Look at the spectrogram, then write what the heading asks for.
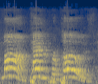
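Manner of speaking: high, loud, slowed joyful news; thrilled to tell her mother; bride-to-be calls her mom, mock squealing; excited announcement. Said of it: "she's like".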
